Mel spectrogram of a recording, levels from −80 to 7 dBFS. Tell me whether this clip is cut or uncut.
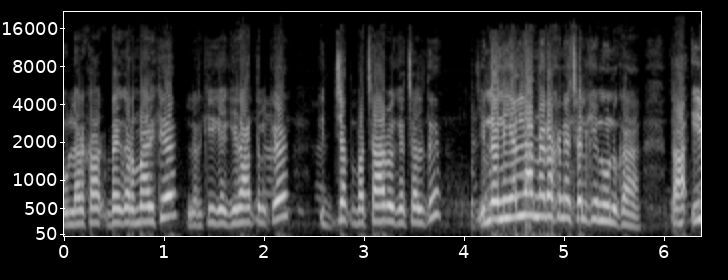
cut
